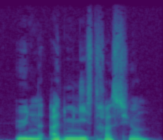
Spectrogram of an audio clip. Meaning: management (administration; the process or practice of managing)
- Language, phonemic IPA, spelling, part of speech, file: French, /ad.mi.nis.tʁa.sjɔ̃/, administration, noun, Fr-administration.ogg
